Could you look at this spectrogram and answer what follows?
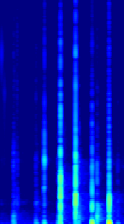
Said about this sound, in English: So I would like to applaud for this.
